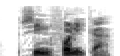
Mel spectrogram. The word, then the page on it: sinfónico: espagnol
